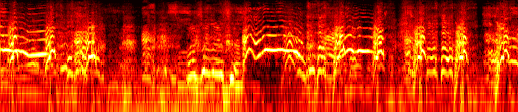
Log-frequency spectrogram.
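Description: A Bichon Frise dog vocalizing in a run of high, wavering, drawn-out calls and yips.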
